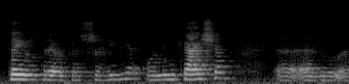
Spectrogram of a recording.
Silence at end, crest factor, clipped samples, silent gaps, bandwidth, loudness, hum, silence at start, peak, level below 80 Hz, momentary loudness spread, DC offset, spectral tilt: 0 s; 18 dB; under 0.1%; none; 8.8 kHz; -31 LUFS; none; 0.05 s; -12 dBFS; -56 dBFS; 15 LU; under 0.1%; -5.5 dB/octave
